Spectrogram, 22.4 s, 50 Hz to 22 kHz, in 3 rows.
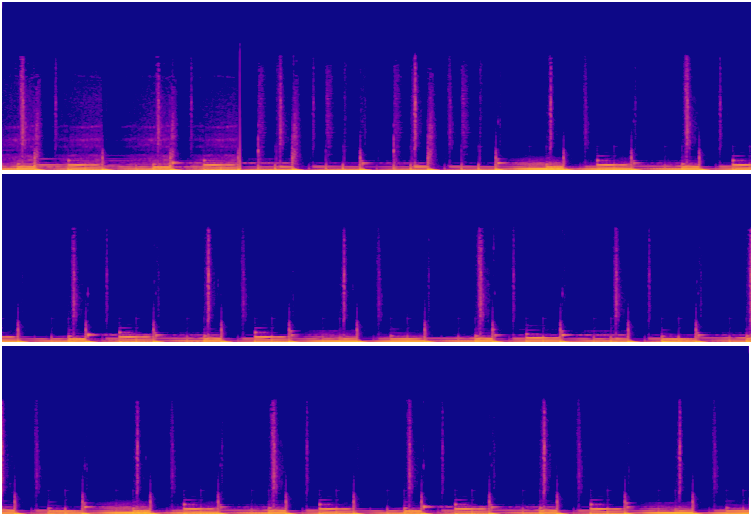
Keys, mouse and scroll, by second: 0.6 scroll up 1, 1.3 scroll down 1, 2.8 ctrl+alt+click, 4.0 ctrl+c, 4.2 ctrl+click, 4.8 ctrl+v, 7.5 typing, 10.4 double click, 14.7 typing, 16.4 ctrl+click.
